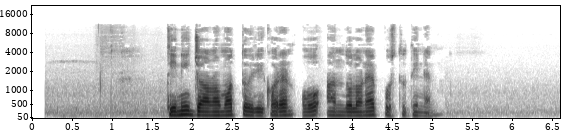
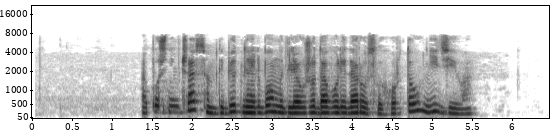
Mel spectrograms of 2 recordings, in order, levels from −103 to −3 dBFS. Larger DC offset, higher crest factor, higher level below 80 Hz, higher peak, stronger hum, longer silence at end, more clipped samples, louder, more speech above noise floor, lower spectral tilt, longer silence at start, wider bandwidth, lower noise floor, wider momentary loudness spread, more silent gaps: neither; about the same, 20 dB vs 18 dB; about the same, -62 dBFS vs -60 dBFS; about the same, -2 dBFS vs -2 dBFS; first, 50 Hz at -60 dBFS vs none; first, 1.6 s vs 0.95 s; neither; about the same, -19 LUFS vs -18 LUFS; second, 43 dB vs 64 dB; first, -8 dB/octave vs -6 dB/octave; first, 1.7 s vs 1.35 s; first, 10.5 kHz vs 7.8 kHz; second, -62 dBFS vs -81 dBFS; first, 16 LU vs 10 LU; neither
